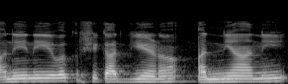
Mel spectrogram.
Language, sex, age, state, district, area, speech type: Sanskrit, male, 30-45, Rajasthan, Ajmer, urban, spontaneous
